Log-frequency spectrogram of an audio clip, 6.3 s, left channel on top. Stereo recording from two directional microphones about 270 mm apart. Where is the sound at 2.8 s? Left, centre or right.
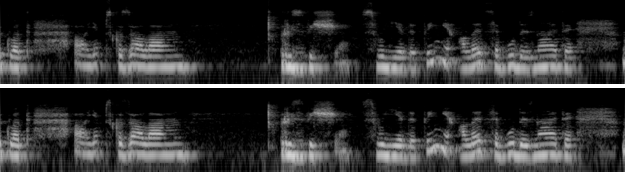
Right.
